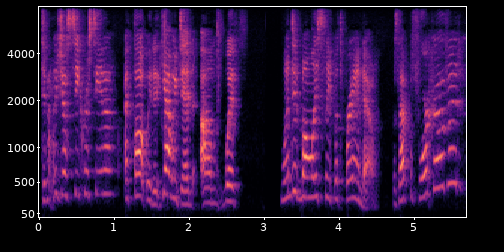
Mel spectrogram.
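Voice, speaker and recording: A woman's voice: high-pitched, very animated, fast talker, fairly bright tone, highs cut off. A woman co-hosting a fan podcast in casual chat. She is conversational and often checks facts with questions. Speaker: podcast co-host.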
